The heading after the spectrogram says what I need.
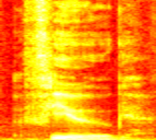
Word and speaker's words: fugue: let's see disassociative fee i think it's fugue this wait diss track associative fugue how do you say it though how you say it google google fugue is pronounced correct okay all right once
